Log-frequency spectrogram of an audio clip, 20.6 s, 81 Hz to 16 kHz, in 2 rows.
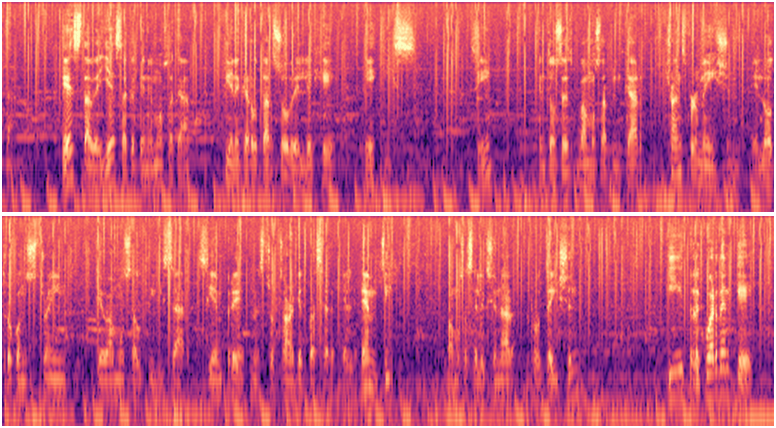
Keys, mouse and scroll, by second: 0.2-1.2 shift+middle drag, 7.2 click, 9.8 click, 13.4 click, 14.6 click, 17.0 click.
